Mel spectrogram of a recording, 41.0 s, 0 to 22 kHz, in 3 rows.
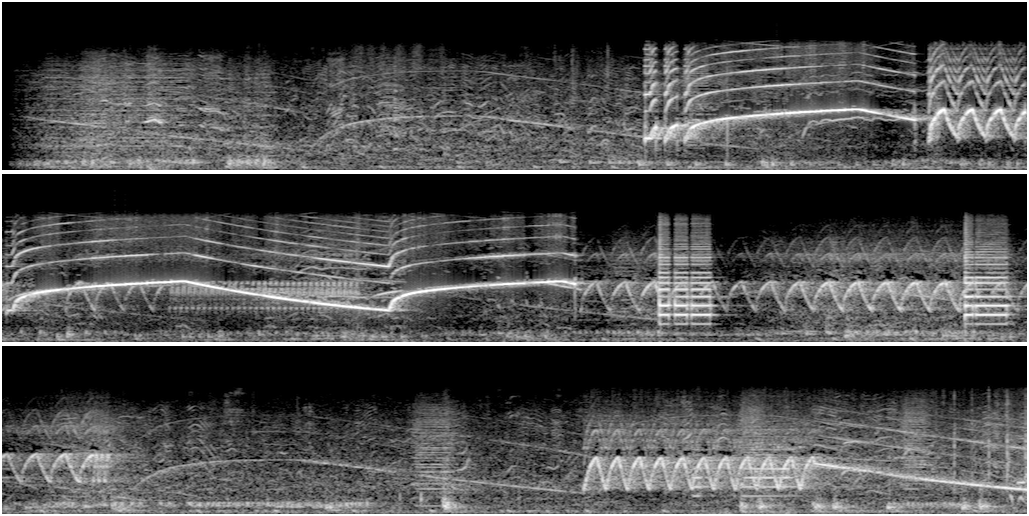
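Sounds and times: police siren wailing and yelping: 8.5 - 32.8, 33.5 - 41.0
car horn blasts: 22.4 - 23.3, 26.5 - 27.2, 36.6 - 38.0.

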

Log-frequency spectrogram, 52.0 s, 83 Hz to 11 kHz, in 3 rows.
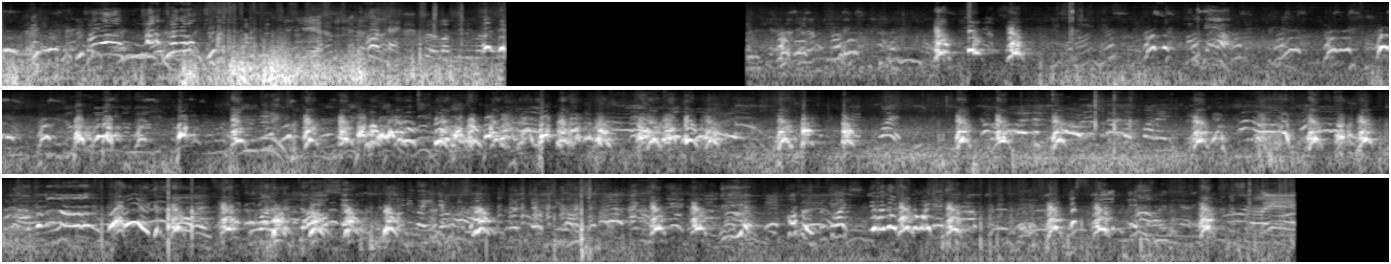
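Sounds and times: dogs barking and yipping: 0.0 - 2.3, 9.6 - 13.0, 13.8 - 31.5, 32.2 - 41.5, 42.6 - 50.2.

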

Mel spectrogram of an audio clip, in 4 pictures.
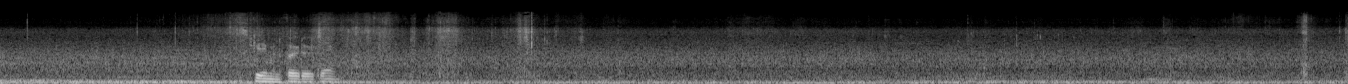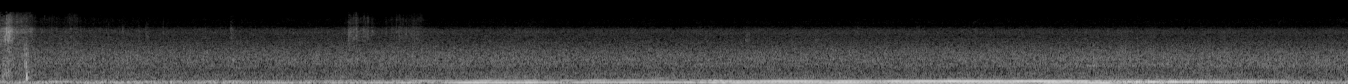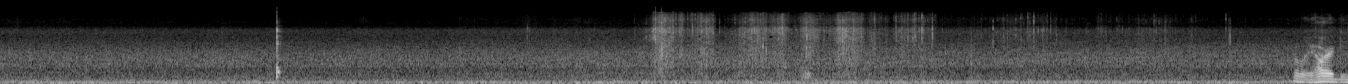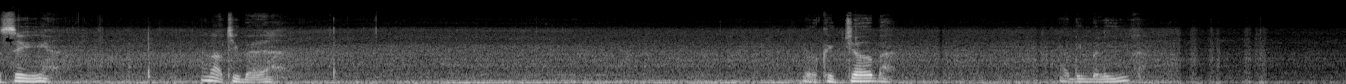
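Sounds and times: distant engine rumble: 0.0 - 53.8
steady low background hum: 0.0 - 53.9.

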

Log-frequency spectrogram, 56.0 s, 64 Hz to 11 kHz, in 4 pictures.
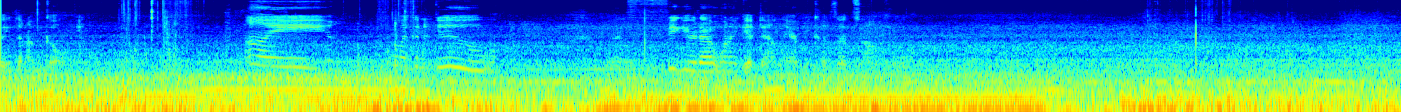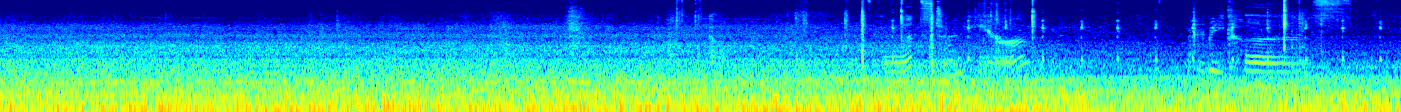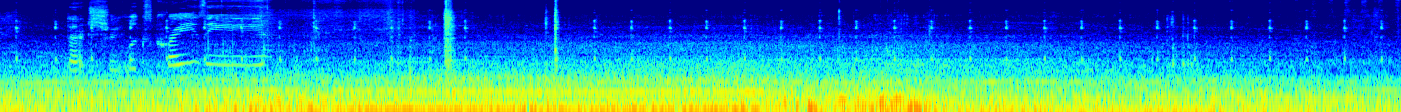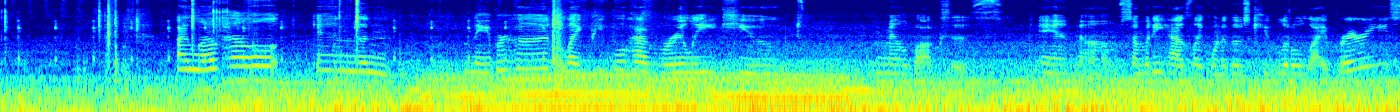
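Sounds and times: car cabin road rumble: 0.0 - 56.0
engine hum: 0.0 - 56.0.

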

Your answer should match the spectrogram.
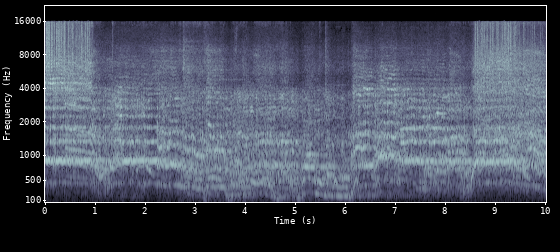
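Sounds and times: crowd of men chanting: 1.0 - 10.0.

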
